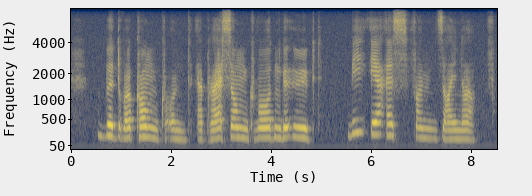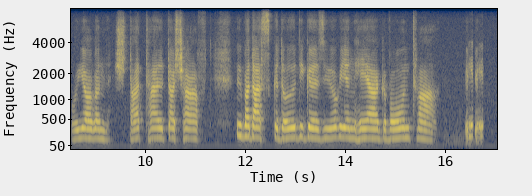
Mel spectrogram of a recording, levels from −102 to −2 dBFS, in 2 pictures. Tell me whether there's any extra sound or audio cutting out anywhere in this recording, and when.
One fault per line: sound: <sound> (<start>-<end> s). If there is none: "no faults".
sound: laugh (16.4-16.8 s)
